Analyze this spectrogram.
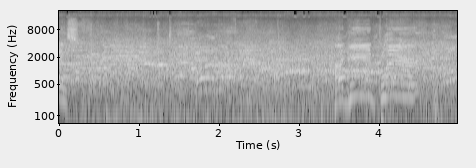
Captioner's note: crowd cheering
